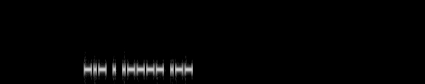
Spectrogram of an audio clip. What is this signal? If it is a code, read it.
Morse code, heard as a keyed tone, about 53 wpm, 700 Hz. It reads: KE1W
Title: USA Call Signs - 4 Characters - Repeated 3x - 50wpm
